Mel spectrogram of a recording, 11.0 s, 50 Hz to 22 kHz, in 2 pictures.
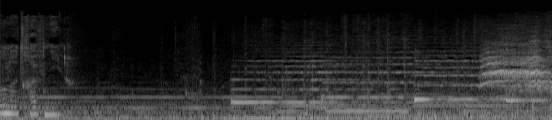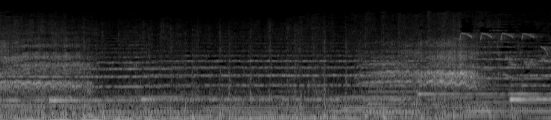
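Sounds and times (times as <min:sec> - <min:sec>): film score music: 0:00.0 - 0:11.0
horse whinnying: 0:04.7 - 0:06.7, 0:09.0 - 0:11.0.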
